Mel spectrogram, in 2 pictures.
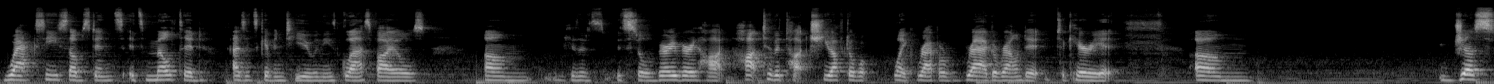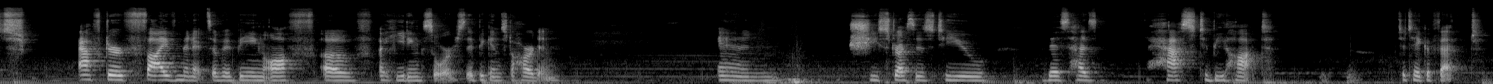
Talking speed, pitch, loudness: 135 wpm, 180 Hz, -24 LUFS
